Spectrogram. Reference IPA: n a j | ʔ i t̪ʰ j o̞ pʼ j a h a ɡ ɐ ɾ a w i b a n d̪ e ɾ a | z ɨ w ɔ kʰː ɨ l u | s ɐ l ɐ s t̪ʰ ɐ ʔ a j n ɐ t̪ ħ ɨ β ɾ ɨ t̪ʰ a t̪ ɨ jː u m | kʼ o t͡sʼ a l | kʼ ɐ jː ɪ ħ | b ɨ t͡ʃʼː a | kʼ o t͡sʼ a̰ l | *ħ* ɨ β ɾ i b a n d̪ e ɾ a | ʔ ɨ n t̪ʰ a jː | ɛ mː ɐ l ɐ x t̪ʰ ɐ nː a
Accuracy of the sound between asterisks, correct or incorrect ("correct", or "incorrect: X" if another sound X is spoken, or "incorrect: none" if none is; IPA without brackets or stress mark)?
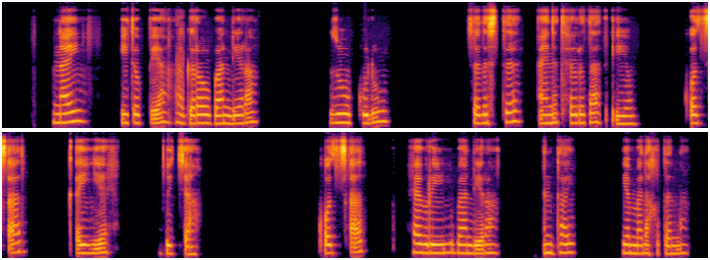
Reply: correct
